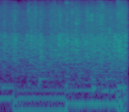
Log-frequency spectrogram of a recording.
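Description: Steady applause from a group of children clapping for a girl named Maryam on a kids' television programme, a dense, even patter of hands that runs the whole short moment.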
